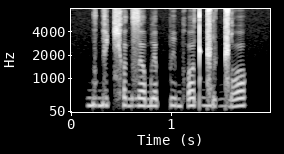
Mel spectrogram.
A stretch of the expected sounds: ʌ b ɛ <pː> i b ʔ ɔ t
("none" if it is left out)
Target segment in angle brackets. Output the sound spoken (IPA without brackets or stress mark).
pː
